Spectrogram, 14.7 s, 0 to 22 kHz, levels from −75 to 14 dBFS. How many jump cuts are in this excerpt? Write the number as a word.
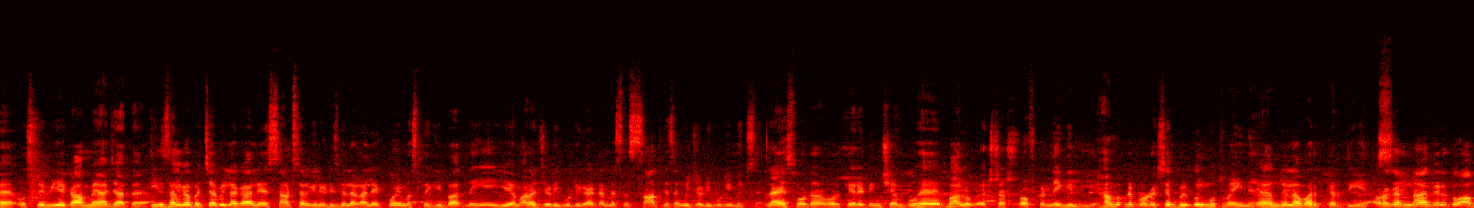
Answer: four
